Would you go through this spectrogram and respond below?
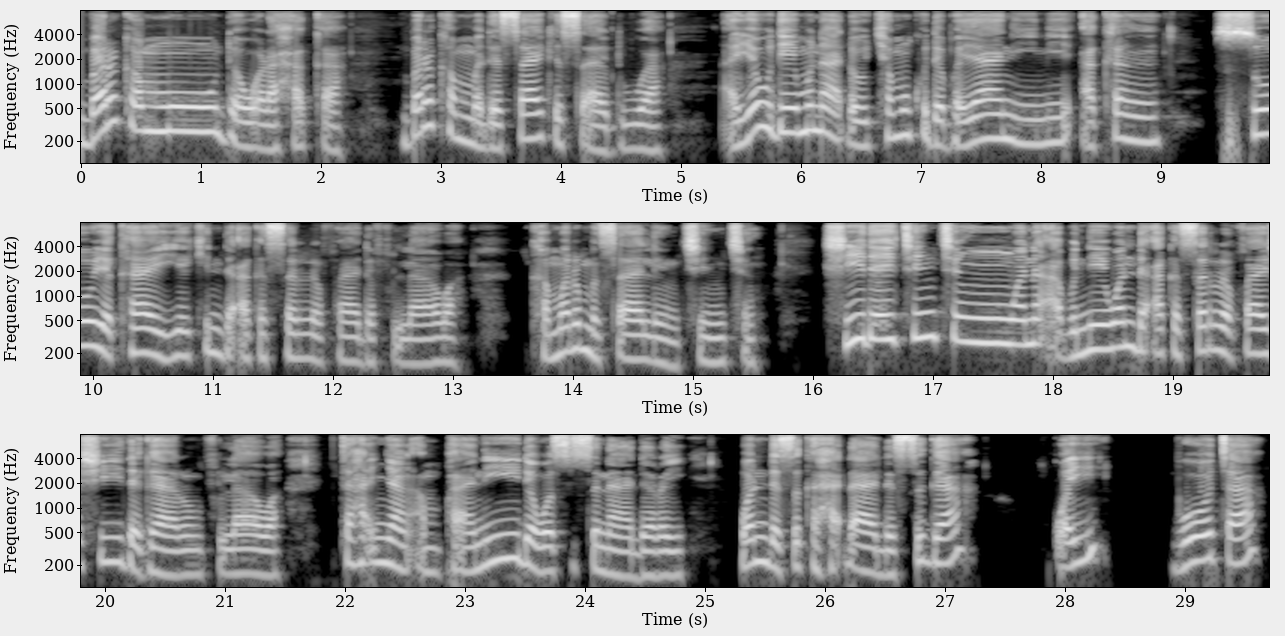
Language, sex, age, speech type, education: Hausa, female, 15-29, spontaneous, tertiary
